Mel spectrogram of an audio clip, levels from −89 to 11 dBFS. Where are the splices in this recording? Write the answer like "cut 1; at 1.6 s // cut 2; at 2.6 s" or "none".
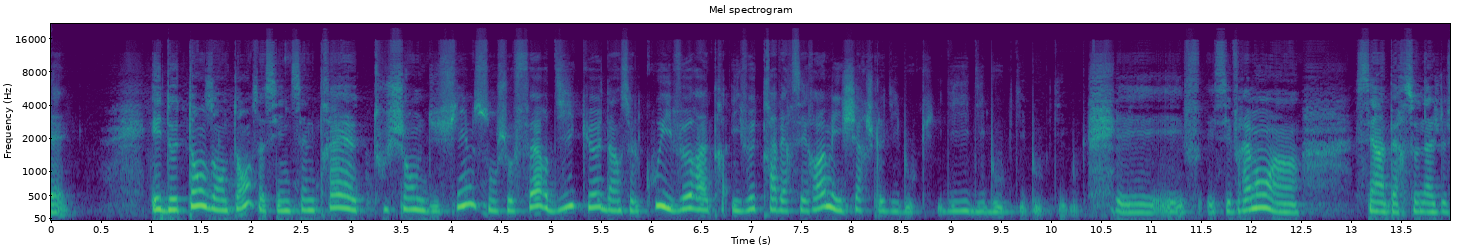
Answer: cut 1; at 10.6 s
